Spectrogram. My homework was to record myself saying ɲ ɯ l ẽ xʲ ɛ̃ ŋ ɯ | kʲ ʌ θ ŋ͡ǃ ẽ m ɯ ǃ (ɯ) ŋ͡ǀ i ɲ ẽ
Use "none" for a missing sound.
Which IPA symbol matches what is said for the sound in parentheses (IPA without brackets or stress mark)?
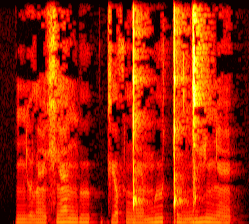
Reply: ɯ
